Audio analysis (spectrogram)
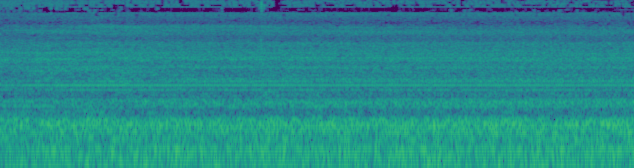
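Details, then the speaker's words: Gas furnace, thermostat raised about five degrees, burner running. A constant, even roar without flutter, pops or surging; normal gas-fired operation with a blue flame. "you hear that that sound that kind of sound that will actually another indication even if you can't see the blue flame um sign that you have a gas-fired furnace"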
